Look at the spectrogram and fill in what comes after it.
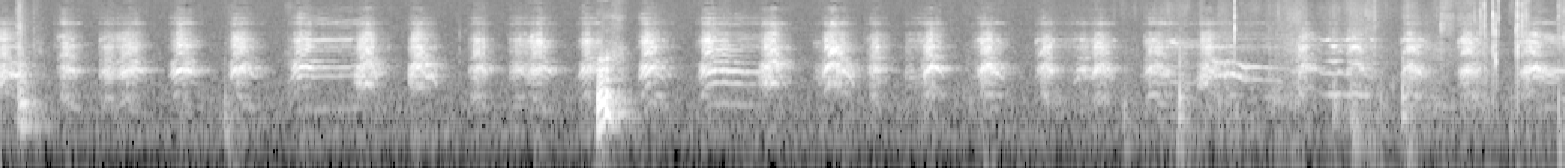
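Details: Australian Shepherd puppies giving a steady run of high, whiny yelps and whimpers, about two or three a second, some rising and wavering, with brief rustling near the end.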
